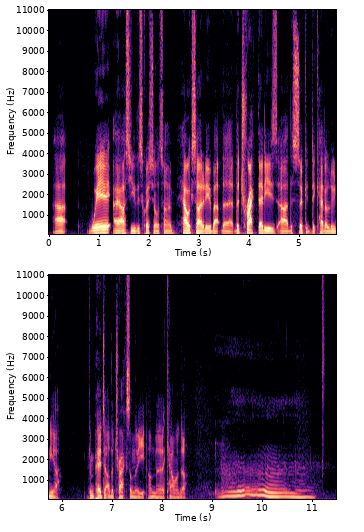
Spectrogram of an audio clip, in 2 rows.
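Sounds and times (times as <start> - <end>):
speech: 0.1 - 9.4
person giving a weird drawn-out vocal groan: 9.0 - 11.3.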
